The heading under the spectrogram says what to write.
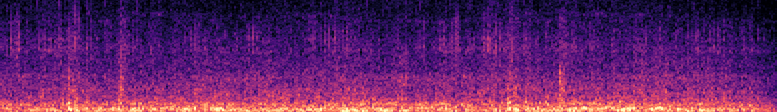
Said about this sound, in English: when suddenly I encounter an oncoming train. Uh-oh, we're gonna die.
